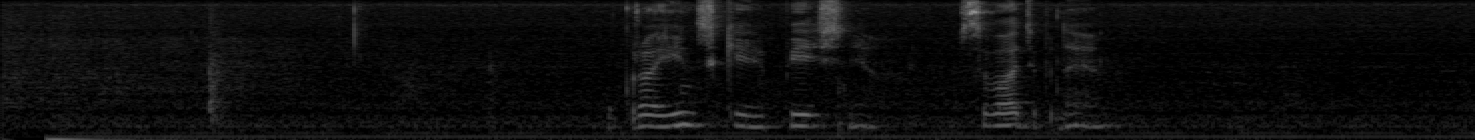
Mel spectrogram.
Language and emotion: Russian, sad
